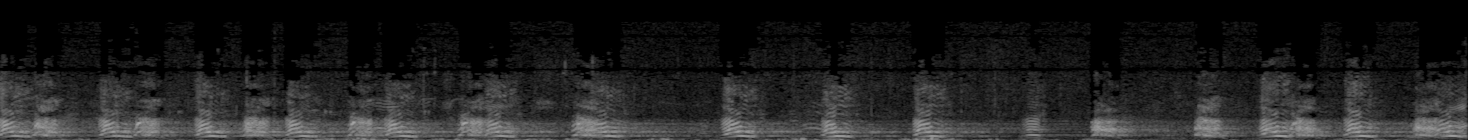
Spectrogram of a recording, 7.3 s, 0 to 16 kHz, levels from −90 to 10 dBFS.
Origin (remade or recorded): recorded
